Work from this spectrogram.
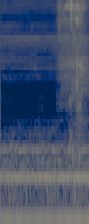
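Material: Nothing is struck.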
